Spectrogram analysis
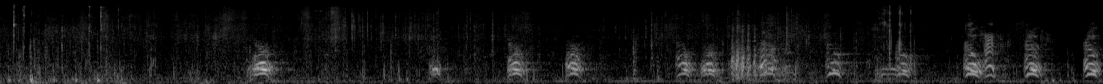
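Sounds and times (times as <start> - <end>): dog barking: 2.5 - 2.9, 4.3 - 4.5, 5.1 - 5.9, 6.8 - 11.0.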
